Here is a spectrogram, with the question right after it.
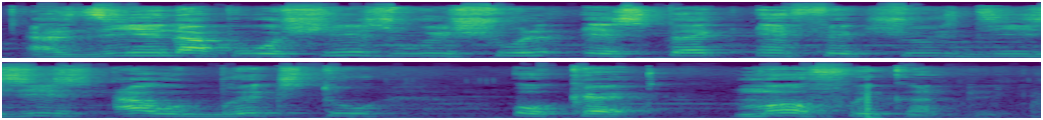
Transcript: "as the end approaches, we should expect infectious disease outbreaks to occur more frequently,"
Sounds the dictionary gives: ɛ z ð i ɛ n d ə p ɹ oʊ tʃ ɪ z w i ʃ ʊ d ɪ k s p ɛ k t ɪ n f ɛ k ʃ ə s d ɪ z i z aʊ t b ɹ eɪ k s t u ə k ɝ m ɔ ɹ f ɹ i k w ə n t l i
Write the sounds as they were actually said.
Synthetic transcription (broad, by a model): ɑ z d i ɛ n d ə p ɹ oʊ ʃ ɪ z w i ʃ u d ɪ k s p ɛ k t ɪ f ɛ k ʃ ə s d ɪ z i z aʊ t b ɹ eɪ k s t u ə k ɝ m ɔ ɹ f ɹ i k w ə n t l i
